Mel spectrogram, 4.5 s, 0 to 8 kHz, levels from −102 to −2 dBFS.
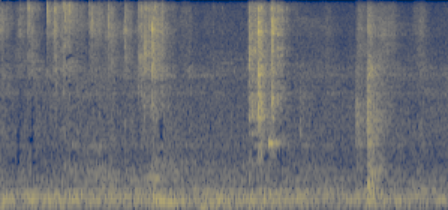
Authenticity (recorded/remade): recorded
